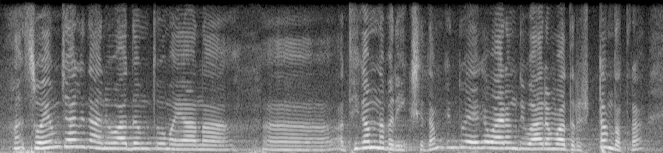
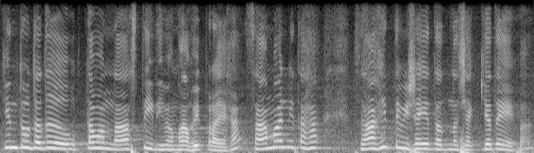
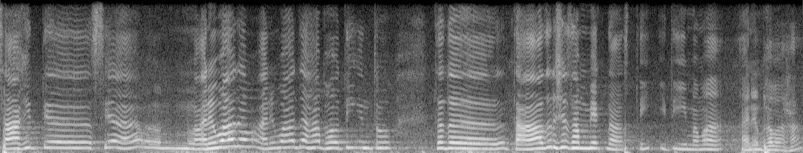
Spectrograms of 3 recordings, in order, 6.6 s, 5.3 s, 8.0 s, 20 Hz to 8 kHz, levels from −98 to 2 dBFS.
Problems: none marked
